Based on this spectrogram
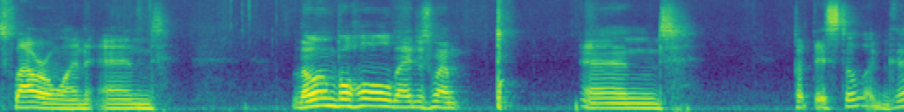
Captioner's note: pop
